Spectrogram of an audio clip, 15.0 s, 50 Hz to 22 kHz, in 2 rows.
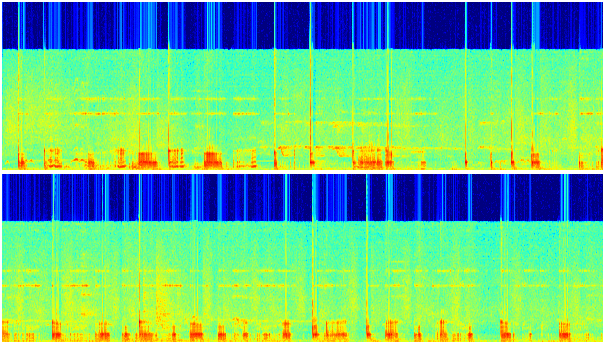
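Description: A solid stone pestle is ground and rubbed by hand inside a hollow, grey carved stone mortar. Many short, gritty scraping strokes repeat steadily, rasping in the midrange around 1 kHz over a soft, constant grinding bed.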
